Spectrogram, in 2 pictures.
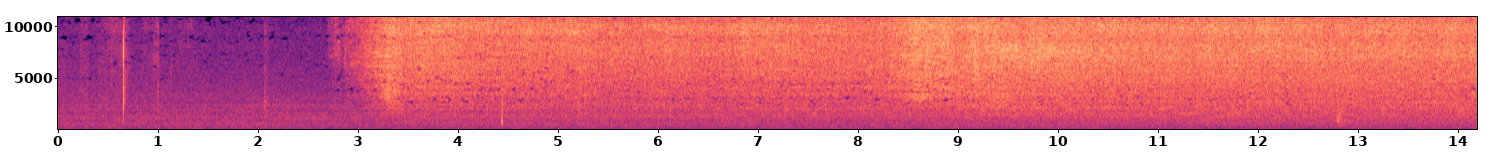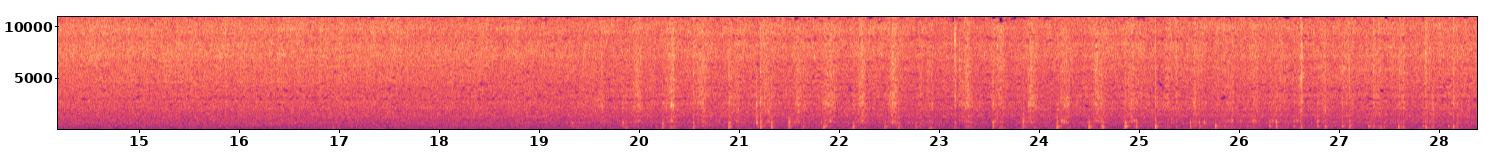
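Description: Marinated pork slices sizzling in a stainless steel frying pan. The sizzle starts suddenly about three seconds in as the meat goes into the hot oil, and from about twenty seconds it is broken by frequent crackling pops of spattering fat.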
